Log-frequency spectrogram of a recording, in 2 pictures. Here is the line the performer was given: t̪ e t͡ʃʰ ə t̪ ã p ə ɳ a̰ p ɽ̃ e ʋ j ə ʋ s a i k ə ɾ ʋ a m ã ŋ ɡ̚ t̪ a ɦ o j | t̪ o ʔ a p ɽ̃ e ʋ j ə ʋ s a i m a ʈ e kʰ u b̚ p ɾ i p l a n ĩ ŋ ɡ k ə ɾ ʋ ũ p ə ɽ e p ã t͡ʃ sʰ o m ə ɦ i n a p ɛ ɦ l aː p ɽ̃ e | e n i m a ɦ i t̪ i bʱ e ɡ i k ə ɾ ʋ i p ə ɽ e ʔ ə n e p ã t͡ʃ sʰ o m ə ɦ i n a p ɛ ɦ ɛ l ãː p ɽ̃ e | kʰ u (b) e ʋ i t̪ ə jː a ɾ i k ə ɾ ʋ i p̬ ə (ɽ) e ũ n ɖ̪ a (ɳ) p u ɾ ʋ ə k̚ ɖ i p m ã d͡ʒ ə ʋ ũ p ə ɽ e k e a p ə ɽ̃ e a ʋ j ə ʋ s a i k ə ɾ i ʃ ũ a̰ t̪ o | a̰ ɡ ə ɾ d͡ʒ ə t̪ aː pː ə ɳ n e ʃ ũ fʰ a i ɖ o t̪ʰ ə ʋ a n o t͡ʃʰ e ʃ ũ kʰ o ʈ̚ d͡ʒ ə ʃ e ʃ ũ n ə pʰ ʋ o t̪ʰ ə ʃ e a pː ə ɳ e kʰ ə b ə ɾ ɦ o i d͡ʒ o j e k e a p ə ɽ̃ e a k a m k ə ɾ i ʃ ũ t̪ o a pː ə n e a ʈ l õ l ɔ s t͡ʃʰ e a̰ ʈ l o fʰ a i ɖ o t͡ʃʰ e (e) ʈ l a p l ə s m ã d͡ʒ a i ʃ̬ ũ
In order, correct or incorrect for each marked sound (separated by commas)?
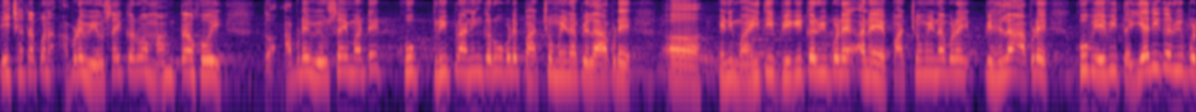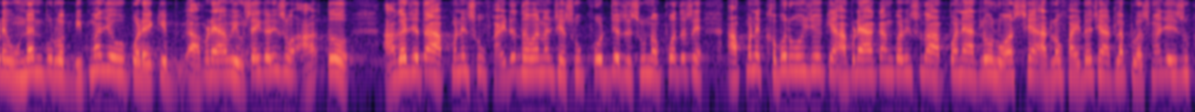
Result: correct, correct, incorrect, incorrect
